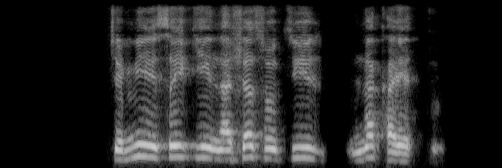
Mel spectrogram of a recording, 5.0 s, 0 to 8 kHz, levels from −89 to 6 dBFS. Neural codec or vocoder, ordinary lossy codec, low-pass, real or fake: codec, 16 kHz, 4 kbps, FreqCodec, smaller model; AAC, 48 kbps; 7.2 kHz; fake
